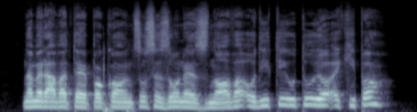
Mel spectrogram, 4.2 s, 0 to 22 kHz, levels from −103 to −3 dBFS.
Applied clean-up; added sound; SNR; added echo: neural mask model DeepFilterNet 3.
